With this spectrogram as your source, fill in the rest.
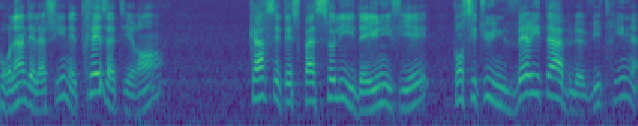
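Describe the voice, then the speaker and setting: A man talks at a fairly slow pace in a bright, sharp tone, his pitch swinging very widely. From Syria. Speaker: writer and businessman. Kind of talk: interview answer.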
